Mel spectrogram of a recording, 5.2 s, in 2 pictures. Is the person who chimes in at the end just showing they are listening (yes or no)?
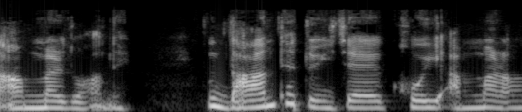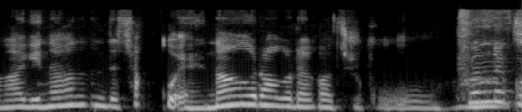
no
